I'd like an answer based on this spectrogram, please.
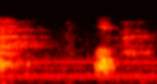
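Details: A French bulldog, said to be noisy that day, gives a single soft, muffled wuff over a faint steady hum.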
